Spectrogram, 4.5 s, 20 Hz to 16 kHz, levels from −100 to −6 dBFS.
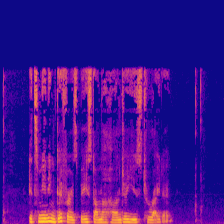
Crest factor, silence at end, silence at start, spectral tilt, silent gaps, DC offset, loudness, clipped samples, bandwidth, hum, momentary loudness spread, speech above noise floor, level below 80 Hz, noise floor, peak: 16 dB; 1.15 s; 0.6 s; -6 dB/octave; none; under 0.1%; -24 LUFS; under 0.1%; 11.5 kHz; none; 11 LU; 37 dB; -64 dBFS; -60 dBFS; -8 dBFS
